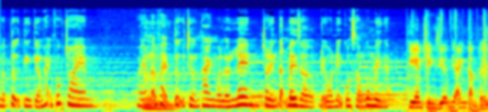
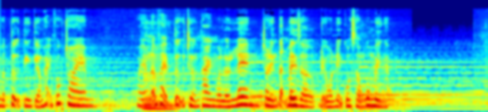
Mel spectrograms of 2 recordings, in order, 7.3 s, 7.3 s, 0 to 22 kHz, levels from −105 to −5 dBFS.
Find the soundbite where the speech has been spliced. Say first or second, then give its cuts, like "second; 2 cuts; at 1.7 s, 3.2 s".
first; 1 cut; at 6.1 s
